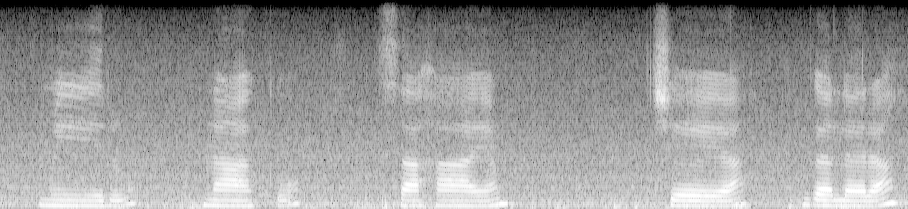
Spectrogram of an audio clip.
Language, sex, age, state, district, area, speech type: Telugu, female, 18-30, Andhra Pradesh, Eluru, rural, read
